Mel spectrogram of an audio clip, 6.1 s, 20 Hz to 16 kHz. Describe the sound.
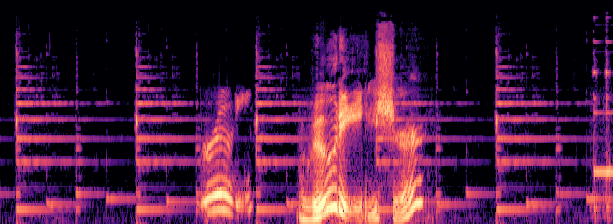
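A game show countdown clock, with 15 seconds on it, ticks along with a repeating pattern of short, stepped electronic tones, steady, while a voice speaks briefly over it in the middle.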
